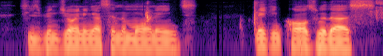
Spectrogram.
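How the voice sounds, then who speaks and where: In a New York accent, a man talks at medium pitch and a moderate pace. His intonation is monotone and flat, and the sound is dry and close with no echo. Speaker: group call host.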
